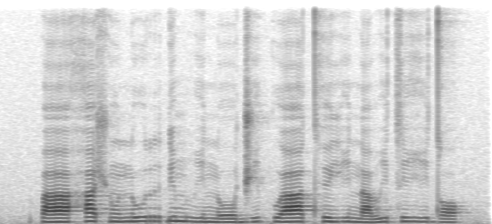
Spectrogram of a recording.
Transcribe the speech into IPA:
p aː˨ h a˦ ʃ ũ˨ n uː˦ r ɗ i˦ m β i˨ n oː˨ d͡ʒ i˦ kʷ aː˦ tʰ ɪ˦ j i˦˨ n a˨ β i˦ t͡s i˦ ɣ i˦ d ɔ˨

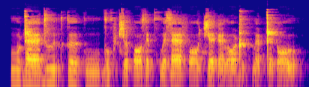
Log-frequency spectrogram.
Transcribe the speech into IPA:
uː ɖ æː d ɯː r k əː k uː ɡ o xʷ t͡ɕ əː p ɔː z ɛ kʷʰ ɛ z æ f ɔː t͡ɕ ɛ ɠ æ l ɔː ɖ u kʷ æː p ʈ ɛ ɗ ɔ o̯

